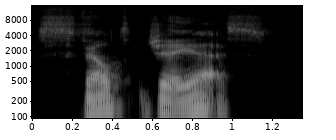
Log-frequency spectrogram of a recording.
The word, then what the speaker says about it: Svelte: And he's also one of the co-authors, should I say, or author of one of my favorite frameworks out there, which is Svelte.js.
